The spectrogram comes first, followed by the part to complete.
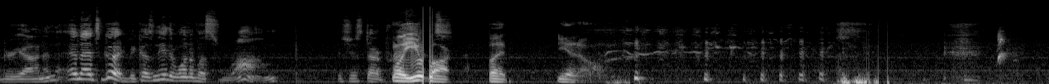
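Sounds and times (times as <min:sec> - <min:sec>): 
speech: 0:00.2 - 0:07.2
laughter: 0:06.0 - 0:08.7
dog yelping: 0:10.0 - 0:10.2.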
